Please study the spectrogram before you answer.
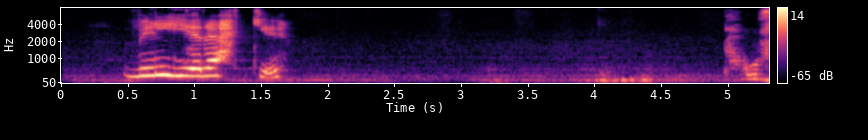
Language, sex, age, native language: Icelandic, male, 9, Icelandic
